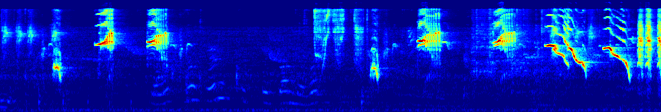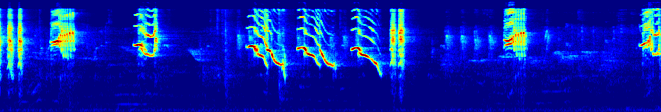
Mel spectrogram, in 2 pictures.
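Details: Magpie-robin, oriental, pouring out a loud fill-in-laden song that makes other magpie-robins agitated: a long series of sharp high notes and rapid clusters of downward-hooked whistles and rattles, some packed into quick runs, with brief gaps and a low hum.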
